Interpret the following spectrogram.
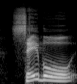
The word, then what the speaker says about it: Sable: He says that Sable is the darkest black on Earth and it rhymes with Fable.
